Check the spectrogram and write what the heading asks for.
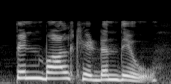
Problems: constant background noise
